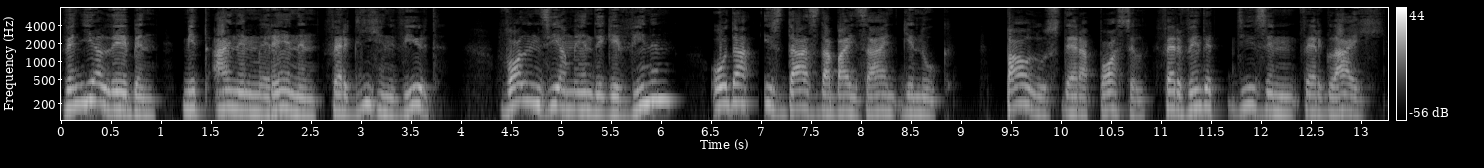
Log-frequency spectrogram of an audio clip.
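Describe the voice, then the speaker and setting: A man from Brazil with a Brazilian Portuguese accent, Portuguese his first language, giving a measured radio sermon as a pastor. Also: a little high, slightly rough. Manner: slow, measured preaching with prayer.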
